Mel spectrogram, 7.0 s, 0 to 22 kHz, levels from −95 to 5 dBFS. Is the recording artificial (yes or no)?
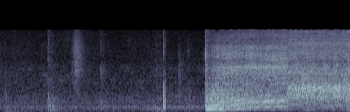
no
